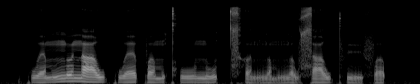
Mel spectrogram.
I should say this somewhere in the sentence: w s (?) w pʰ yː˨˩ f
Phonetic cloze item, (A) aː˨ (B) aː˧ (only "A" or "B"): A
